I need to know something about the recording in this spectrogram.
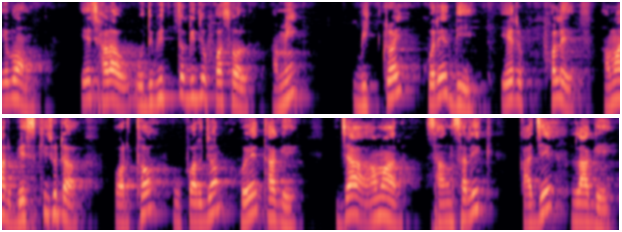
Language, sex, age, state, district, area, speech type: Bengali, male, 45-60, West Bengal, Jhargram, rural, spontaneous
